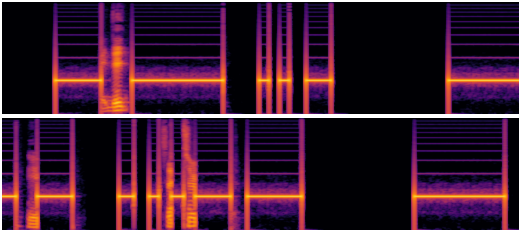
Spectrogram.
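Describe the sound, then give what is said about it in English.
A steady electronic tone beeps on and off repeatedly in uneven bursts, some long and some short, with brief clicks and crackles breaking in between. “I heard a lot of beeps.”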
